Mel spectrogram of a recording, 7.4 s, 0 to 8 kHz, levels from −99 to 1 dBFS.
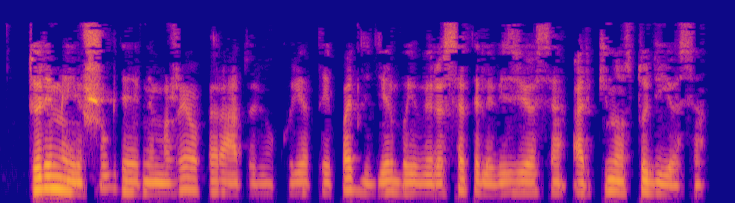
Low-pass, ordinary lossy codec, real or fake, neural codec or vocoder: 7.2 kHz; MP3, 24 kbps; fake; vocoder, 44.1 kHz, 128 mel bands every 512 samples, BigVGAN v2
